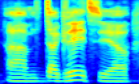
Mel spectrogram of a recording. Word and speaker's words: Dagrezio: Tell us, so I pronounced your name hopefully right, Dagrezio.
